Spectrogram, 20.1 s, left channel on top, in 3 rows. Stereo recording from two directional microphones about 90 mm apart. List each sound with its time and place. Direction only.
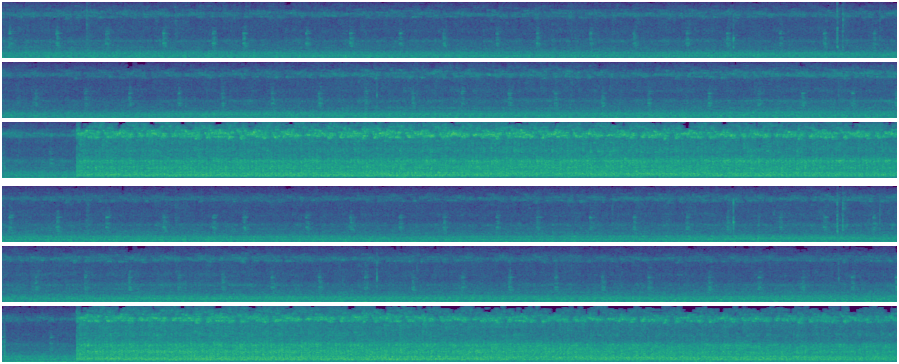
13.9 s vehicle: centre (ahead or behind); by 20.1 s 55° left (ahead or behind)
